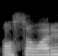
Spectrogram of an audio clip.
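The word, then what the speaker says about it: 教わる: Which is spelled, it's pronounced differently than oshieru, which is to teach. So in this case, rather being pronounced as oshieru, how is it pronounced? Osowaru. Perfect.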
